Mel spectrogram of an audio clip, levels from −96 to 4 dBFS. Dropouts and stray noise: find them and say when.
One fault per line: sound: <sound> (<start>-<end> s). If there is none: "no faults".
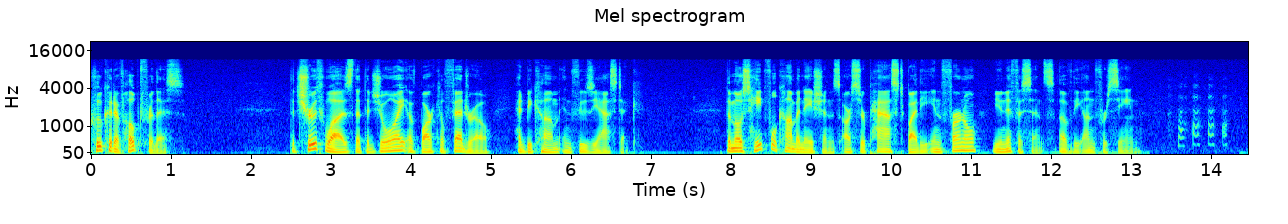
sound: laugh (13.4-14.3 s)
